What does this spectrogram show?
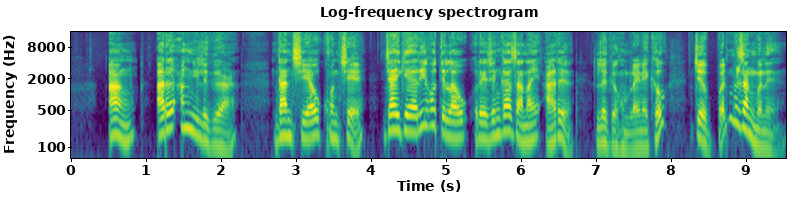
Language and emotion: Bodo, happy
